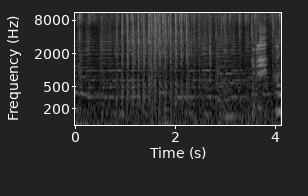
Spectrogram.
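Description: Distant gunfire, many sharp cracks in quick succession like machine-gun fire, under background music with held notes.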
